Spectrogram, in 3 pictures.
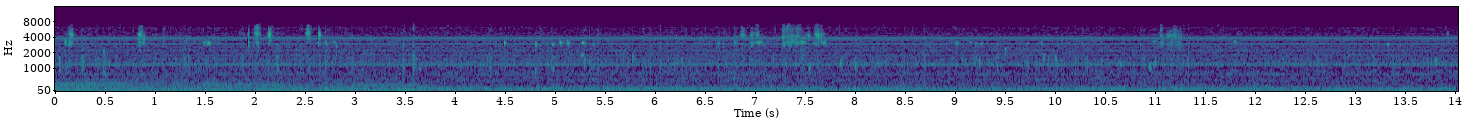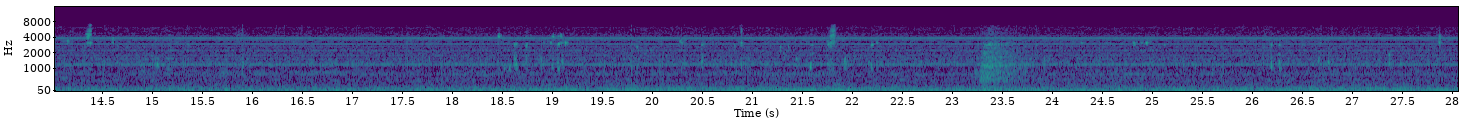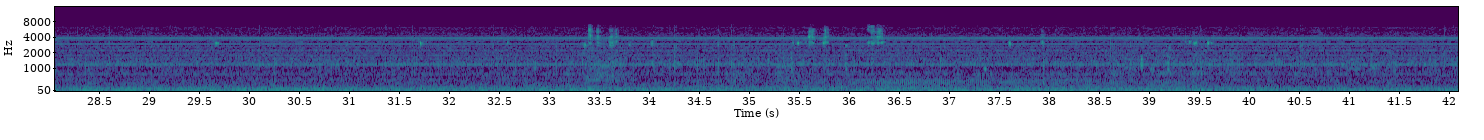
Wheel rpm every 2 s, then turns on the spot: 0, 0, 0, 0, 0, 0, 0, 0, 0, 0, 0, 0, 0, 0, 0, 0, 0, 0, 0, 0, 0.
none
